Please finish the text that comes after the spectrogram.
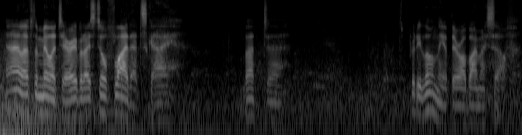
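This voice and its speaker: A man's voice: lowish voice, background noise. A man playing a lonely, thrill-loving veteran fighter pilot, talking reflectively and conversationally in a game interview. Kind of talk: documentary-style interview monologue.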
